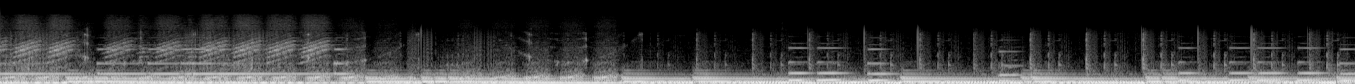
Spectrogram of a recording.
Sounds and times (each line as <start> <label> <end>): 0.0 Music 13.5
